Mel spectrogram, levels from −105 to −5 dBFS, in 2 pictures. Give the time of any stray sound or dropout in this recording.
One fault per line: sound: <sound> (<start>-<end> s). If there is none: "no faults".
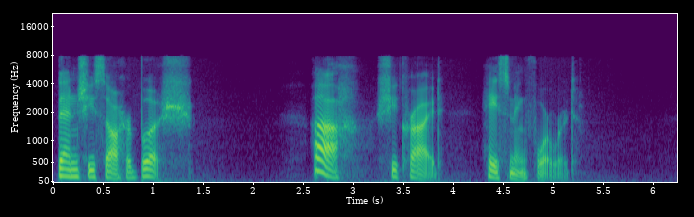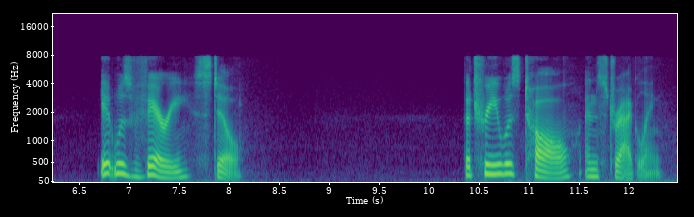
no faults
